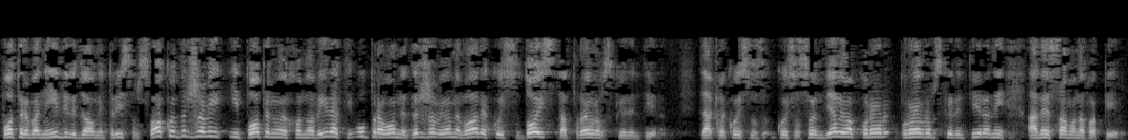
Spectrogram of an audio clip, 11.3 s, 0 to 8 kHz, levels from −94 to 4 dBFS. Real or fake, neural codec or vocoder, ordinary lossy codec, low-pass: fake; autoencoder, 48 kHz, 32 numbers a frame, DAC-VAE, trained on Japanese speech; MP3, 24 kbps; 7.2 kHz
